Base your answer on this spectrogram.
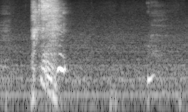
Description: I really sneezed a lot as soon I waked up / Every day is like this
